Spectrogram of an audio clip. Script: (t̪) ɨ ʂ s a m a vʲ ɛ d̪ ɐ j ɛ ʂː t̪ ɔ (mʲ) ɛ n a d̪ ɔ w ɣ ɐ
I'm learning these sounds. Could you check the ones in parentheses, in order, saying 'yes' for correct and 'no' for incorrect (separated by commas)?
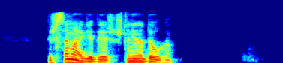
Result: yes, no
